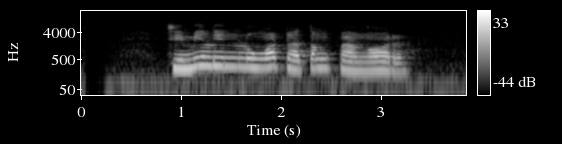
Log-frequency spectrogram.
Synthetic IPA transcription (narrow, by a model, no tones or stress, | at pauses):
d̥ʒ̥i̤milinluŋɔɖ̥ä̤t̪əŋb̥a̤ŋɔr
